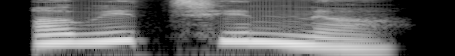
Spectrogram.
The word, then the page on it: ಅವಚ್ಛನ್ನ: avacchanna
